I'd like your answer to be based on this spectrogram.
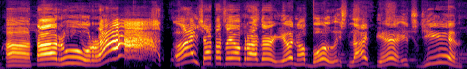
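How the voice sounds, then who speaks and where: A Filipino woman hosts a casual live stream in a high, bright voice, taking her time as she chats. She exclaims often and laughs at her own slips, with faint music playing behind her. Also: animated, takes it slowly. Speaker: livestream host.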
